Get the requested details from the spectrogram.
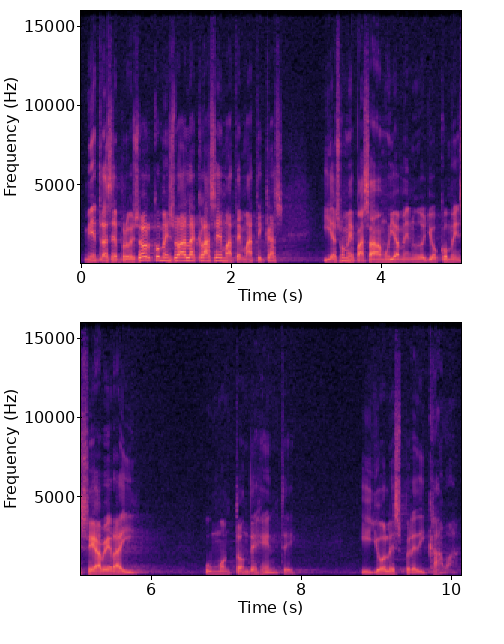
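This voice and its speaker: Male pastor, gravelly, bright edge, emotional testimony, church hall reverb. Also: medium pitch, moderate pace. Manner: emotional storytelling with sudden loud swells. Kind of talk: sermon testimony.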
